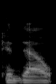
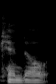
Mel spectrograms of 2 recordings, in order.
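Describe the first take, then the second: First: The stress is on the second syllable. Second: The stress is on the first syllable. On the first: The speaker calls it right. "The emphasis on Dell" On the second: The speaker calls it wrong. "call me Kendall instead of"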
